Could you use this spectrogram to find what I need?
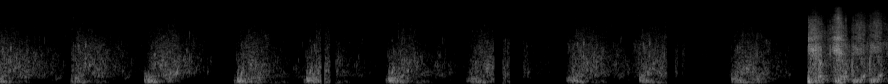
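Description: Oars splash rhythmically through water.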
